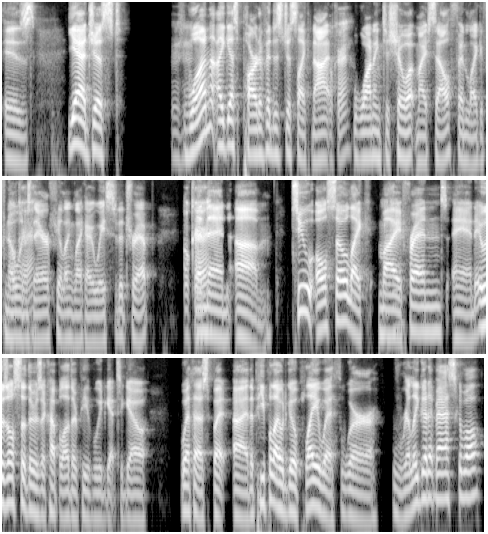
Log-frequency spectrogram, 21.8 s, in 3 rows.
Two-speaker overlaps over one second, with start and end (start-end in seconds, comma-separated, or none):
none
